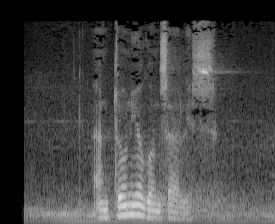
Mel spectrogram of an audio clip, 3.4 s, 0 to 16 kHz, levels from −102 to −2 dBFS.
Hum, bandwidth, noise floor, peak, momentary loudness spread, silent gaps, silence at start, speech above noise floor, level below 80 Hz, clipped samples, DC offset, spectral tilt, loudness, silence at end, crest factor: none; 11.5 kHz; -47 dBFS; -10 dBFS; 24 LU; none; 0.3 s; 21 dB; -54 dBFS; under 0.1%; under 0.1%; -4.5 dB/octave; -26 LUFS; 0 s; 18 dB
